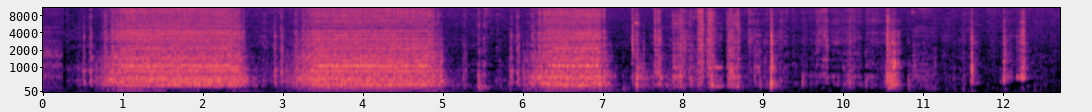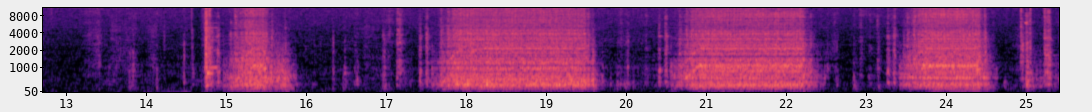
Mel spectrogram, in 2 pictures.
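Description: Domestic sewing machine stitching strips of patchwork fabric for a pumpkin pinwheel block, running in several steady bursts of a few seconds each with short pauses and small rustles of fabric between.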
